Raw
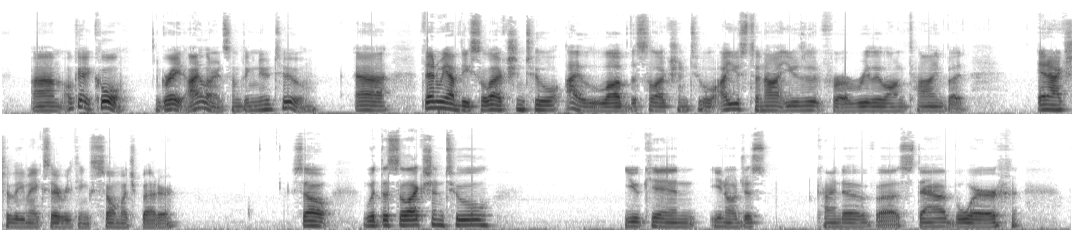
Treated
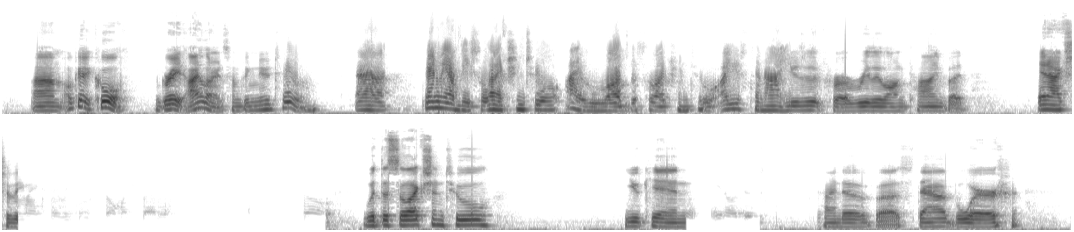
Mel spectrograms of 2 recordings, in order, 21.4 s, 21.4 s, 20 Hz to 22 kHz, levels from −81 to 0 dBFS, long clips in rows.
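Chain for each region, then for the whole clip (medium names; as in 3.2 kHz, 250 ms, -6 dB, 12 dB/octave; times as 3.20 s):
2.77–7.90 s: peaking EQ 100 Hz +9 dB 0.92 oct + flange 1.1 Hz, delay 0.9 ms, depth 8.8 ms, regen +29% + loudspeaker Doppler distortion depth 0.83 ms
10.86–13.95 s: Chebyshev high-pass 490 Hz, order 5 + static phaser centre 2.3 kHz, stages 8 + compression 8:1, threshold -43 dBFS
17.54–18.29 s: companding laws mixed up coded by A + steep high-pass 440 Hz 72 dB/octave + compression, threshold -42 dBFS
whole clip: treble shelf 3.5 kHz +7 dB; level-controlled noise filter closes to 370 Hz, open at -15 dBFS; trim -6 dB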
